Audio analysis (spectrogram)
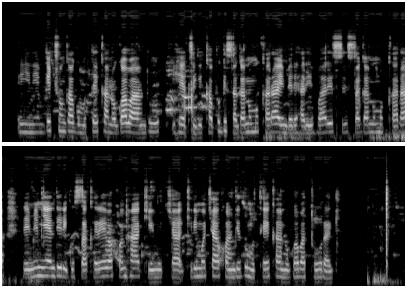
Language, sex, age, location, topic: Kinyarwanda, female, 36-49, Musanze, government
